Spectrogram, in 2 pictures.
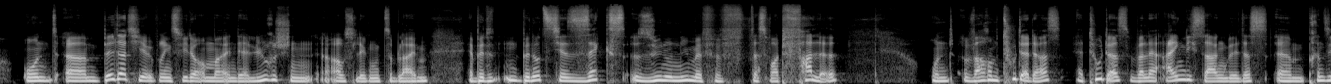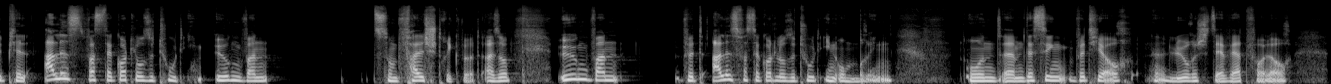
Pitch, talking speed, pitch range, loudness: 170 Hz, 160 wpm, 155-195 Hz, -16 LUFS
